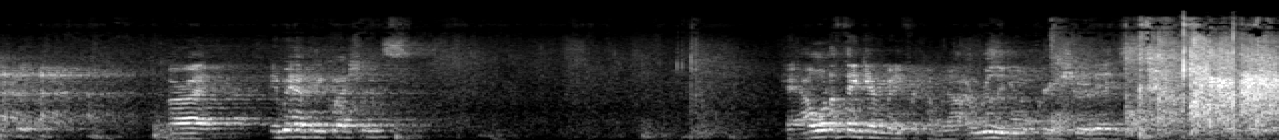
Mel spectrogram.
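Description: A young man speaks up loudly in a large echoing hall.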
